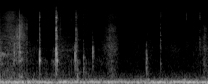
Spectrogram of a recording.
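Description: Steady low rumble of a car's engine and road noise heard inside the cabin, with a few faint clicks.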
